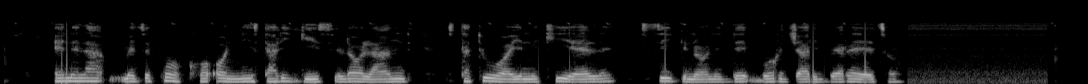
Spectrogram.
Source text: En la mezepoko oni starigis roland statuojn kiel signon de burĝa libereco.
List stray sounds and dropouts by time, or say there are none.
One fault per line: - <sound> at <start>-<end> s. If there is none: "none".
none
